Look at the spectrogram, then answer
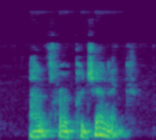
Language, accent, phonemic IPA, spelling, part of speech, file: English, Southern England, /ˌæn θrə pəˈdʒɛn ɪk/, anthropogenic, adjective, LL-Q1860 (eng)-anthropogenic.wav
- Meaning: 1. Pertaining to the origin of man (anthropogeny) 2. Having its origin in the influence of human activity on nature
